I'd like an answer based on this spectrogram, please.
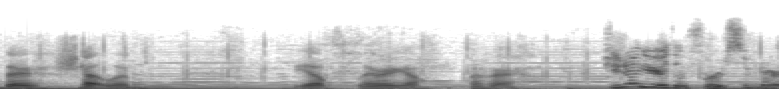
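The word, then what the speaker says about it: Shetland: Do you know you're the first American to actually pronounce that correctly? Sh Jetlin. Yeah. You're the first person to say it correctly.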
